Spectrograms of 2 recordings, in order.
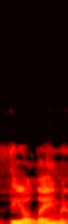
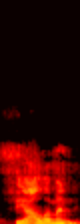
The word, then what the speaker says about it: TheoLayman: pronouncing it you can pronounce it with the same Rhythm as the word Theophilus from the Gospel of Luke in the book of Acts so theolomon if you wish or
